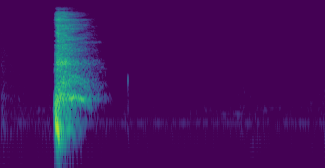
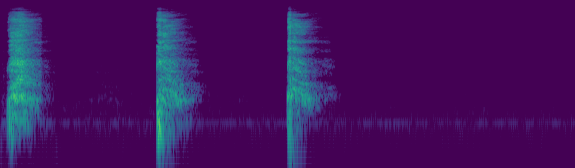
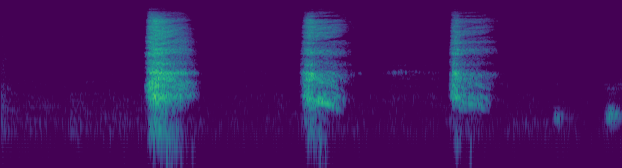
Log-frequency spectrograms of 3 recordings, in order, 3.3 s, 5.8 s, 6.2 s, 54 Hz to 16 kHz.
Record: cough_length: 3.3 s
cough_amplitude: 18450
cough_signal_mean_std_ratio: 0.23
three_cough_length: 5.8 s
three_cough_amplitude: 8983
three_cough_signal_mean_std_ratio: 0.28
exhalation_length: 6.2 s
exhalation_amplitude: 8723
exhalation_signal_mean_std_ratio: 0.3
survey_phase: beta (2021-08-13 to 2022-03-07)
age: 45-64
gender: Male
wearing_mask: 'No'
symptom_none: true
smoker_status: Never smoked
respiratory_condition_asthma: false
respiratory_condition_other: false
recruitment_source: REACT
submission_delay: 2 days
covid_test_result: Negative
covid_test_method: RT-qPCR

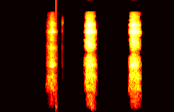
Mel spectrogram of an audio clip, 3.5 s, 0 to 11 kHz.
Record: exhalation_length: 3.5 s
exhalation_amplitude: 19712
exhalation_signal_mean_std_ratio: 0.29
survey_phase: beta (2021-08-13 to 2022-03-07)
age: 18-44
gender: Female
wearing_mask: 'No'
symptom_runny_or_blocked_nose: true
symptom_sore_throat: true
symptom_fatigue: true
symptom_headache: true
symptom_change_to_sense_of_smell_or_taste: true
symptom_loss_of_taste: true
smoker_status: Never smoked
respiratory_condition_asthma: false
respiratory_condition_other: false
recruitment_source: Test and Trace
submission_delay: 2 days
covid_test_result: Positive
covid_test_method: RT-qPCR
covid_ct_value: 15.4
covid_ct_gene: ORF1ab gene
covid_ct_mean: 15.6
covid_viral_load: 7900000 copies/ml
covid_viral_load_category: High viral load (>1M copies/ml)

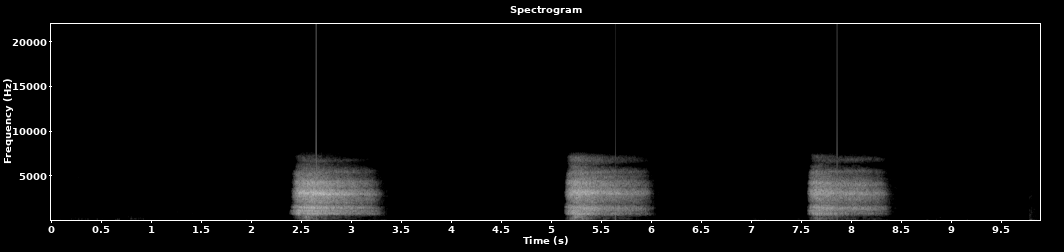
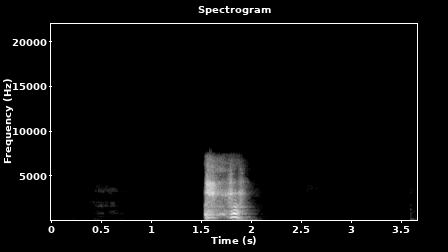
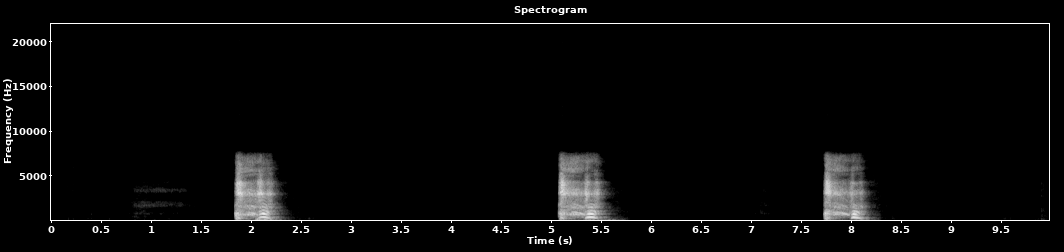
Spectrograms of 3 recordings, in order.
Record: exhalation_length: 9.9 s
exhalation_amplitude: 7263
exhalation_signal_mean_std_ratio: 0.34
cough_length: 3.7 s
cough_amplitude: 30151
cough_signal_mean_std_ratio: 0.22
three_cough_length: 10.0 s
three_cough_amplitude: 31798
three_cough_signal_mean_std_ratio: 0.24
survey_phase: beta (2021-08-13 to 2022-03-07)
age: 45-64
gender: Female
wearing_mask: 'No'
symptom_none: true
smoker_status: Never smoked
respiratory_condition_asthma: false
respiratory_condition_other: false
recruitment_source: REACT
submission_delay: 2 days
covid_test_result: Negative
covid_test_method: RT-qPCR
influenza_a_test_result: Negative
influenza_b_test_result: Negative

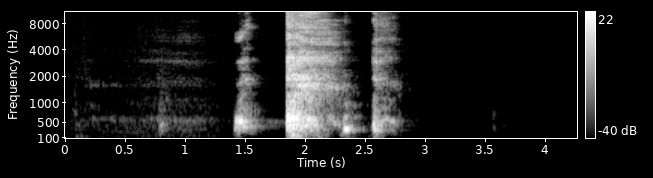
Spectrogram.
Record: cough_length: 4.3 s
cough_amplitude: 29203
cough_signal_mean_std_ratio: 0.26
survey_phase: beta (2021-08-13 to 2022-03-07)
age: 65+
gender: Female
wearing_mask: 'No'
symptom_none: true
smoker_status: Never smoked
respiratory_condition_asthma: false
respiratory_condition_other: false
recruitment_source: REACT
submission_delay: 0 days
covid_test_result: Negative
covid_test_method: RT-qPCR
influenza_a_test_result: Negative
influenza_b_test_result: Negative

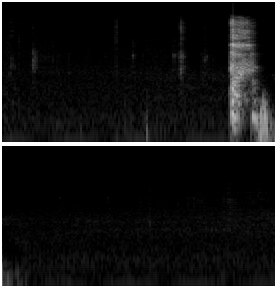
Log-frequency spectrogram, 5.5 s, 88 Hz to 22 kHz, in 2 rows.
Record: cough_length: 5.5 s
cough_amplitude: 28878
cough_signal_mean_std_ratio: 0.18
survey_phase: alpha (2021-03-01 to 2021-08-12)
age: 65+
gender: Female
wearing_mask: 'No'
symptom_diarrhoea: true
smoker_status: Ex-smoker
respiratory_condition_asthma: false
respiratory_condition_other: false
recruitment_source: Test and Trace
submission_delay: 1 day
covid_test_result: Positive
covid_test_method: RT-qPCR
covid_ct_value: 36.3
covid_ct_gene: ORF1ab gene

